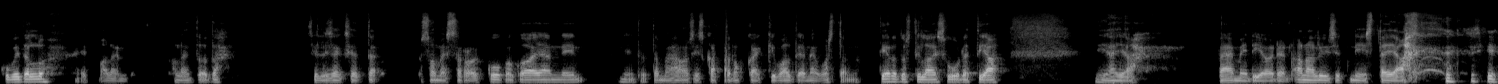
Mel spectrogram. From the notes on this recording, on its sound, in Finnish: Jakso on äänitetty koronaeristäytymisen sääntöjen mukaisesti Zoom-videopuhelulla Raahesta Helsinkiin.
